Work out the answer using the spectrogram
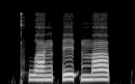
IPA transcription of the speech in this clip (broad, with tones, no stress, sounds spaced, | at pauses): kʰ w a˦˥ ŋ ʔ e˥˩ ʔ m a˥˩ p̚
